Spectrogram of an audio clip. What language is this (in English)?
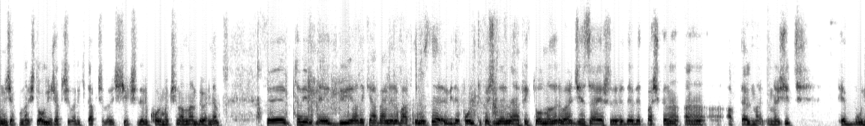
Turkish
